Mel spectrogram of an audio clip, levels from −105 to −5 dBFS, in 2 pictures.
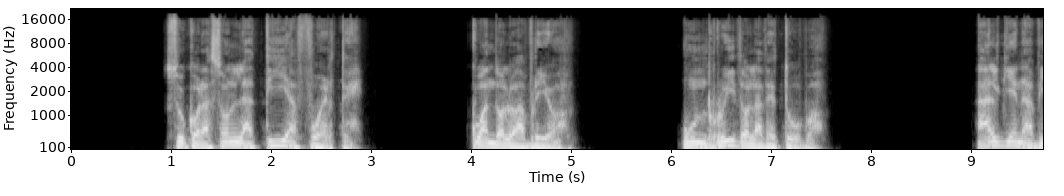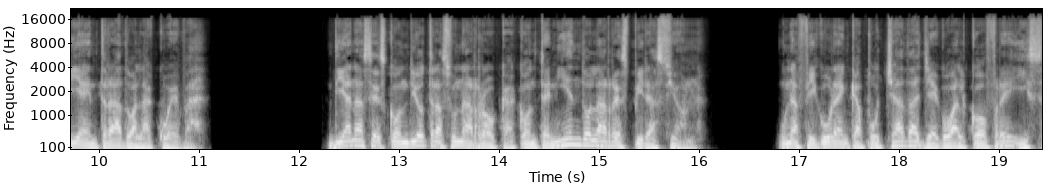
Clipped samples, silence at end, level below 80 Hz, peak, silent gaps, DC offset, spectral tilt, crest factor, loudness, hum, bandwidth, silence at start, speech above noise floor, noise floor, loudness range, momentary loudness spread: under 0.1%; 0 s; -32 dBFS; -4 dBFS; 3.13-3.95 s, 5.22-6.03 s, 7.73-9.00 s, 11.13-12.23 s, 16.25-16.74 s; under 0.1%; -5.5 dB/octave; 16 dB; -18 LUFS; none; 18 kHz; 0.95 s; over 73 dB; under -90 dBFS; 4 LU; 7 LU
